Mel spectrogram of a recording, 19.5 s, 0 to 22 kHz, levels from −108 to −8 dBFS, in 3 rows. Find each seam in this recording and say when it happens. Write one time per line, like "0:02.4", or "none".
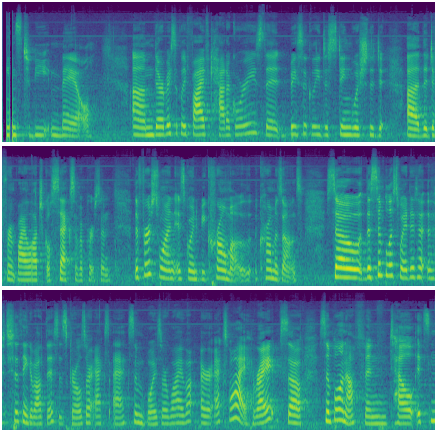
0:01.0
